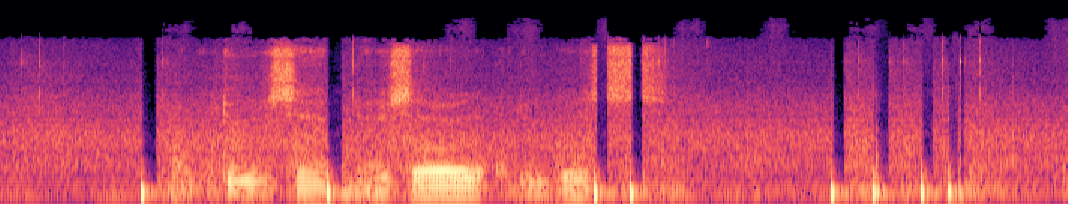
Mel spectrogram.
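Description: Wooden blocks are set down with short knocks.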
